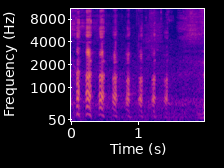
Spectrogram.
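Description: A man laughing: a run of short, evenly spaced 'ha' pulses, about five a second, trailing off about a second and a half in.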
